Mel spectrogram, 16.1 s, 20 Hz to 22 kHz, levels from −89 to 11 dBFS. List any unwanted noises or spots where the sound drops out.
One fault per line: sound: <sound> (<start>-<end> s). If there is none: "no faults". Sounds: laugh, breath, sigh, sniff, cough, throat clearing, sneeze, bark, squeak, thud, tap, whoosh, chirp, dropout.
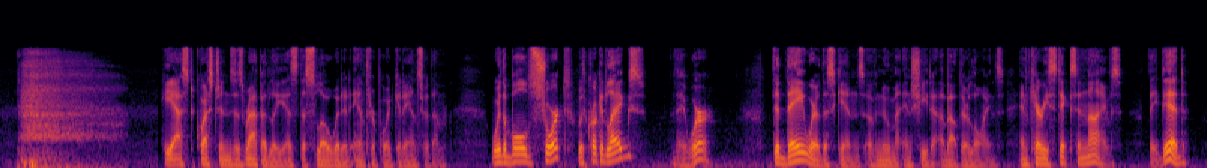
sound: sigh (0.2-1.8 s)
